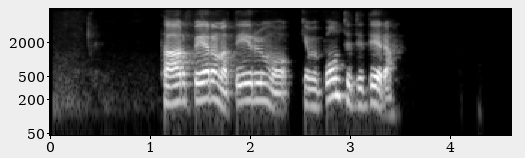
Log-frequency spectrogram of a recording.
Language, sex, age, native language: Icelandic, female, 50-59, Icelandic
